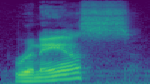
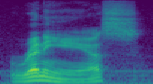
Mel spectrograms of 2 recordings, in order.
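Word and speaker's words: Rheneas: We've got Reneeas or as it's sometimes pronounced, Renas.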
